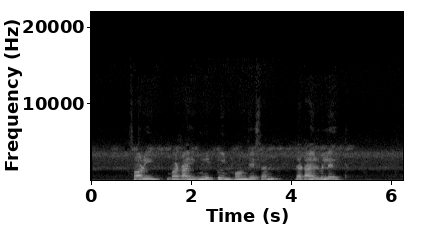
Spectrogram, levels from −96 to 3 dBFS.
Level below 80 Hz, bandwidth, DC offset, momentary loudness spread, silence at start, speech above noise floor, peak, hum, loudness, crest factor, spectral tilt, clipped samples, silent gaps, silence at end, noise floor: -72 dBFS; 7.2 kHz; under 0.1%; 12 LU; 0.85 s; 27 dB; -26 dBFS; none; -42 LUFS; 16 dB; -8 dB/octave; under 0.1%; none; 1 s; -68 dBFS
